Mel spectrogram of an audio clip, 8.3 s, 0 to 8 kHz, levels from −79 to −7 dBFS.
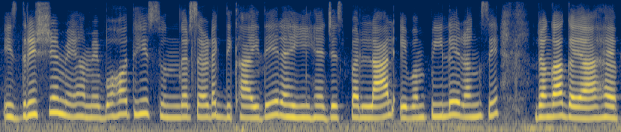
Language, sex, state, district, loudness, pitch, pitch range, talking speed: Hindi, female, Jharkhand, Ranchi, -17 LUFS, 235 Hz, 225-255 Hz, 160 wpm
